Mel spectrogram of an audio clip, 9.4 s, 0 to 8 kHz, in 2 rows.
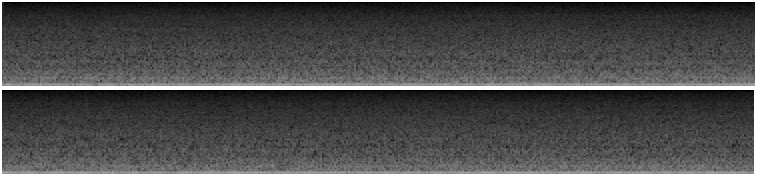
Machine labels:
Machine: fan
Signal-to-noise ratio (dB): 0 dB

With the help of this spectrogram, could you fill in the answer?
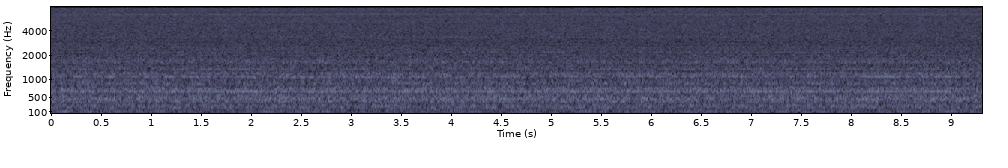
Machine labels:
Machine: fan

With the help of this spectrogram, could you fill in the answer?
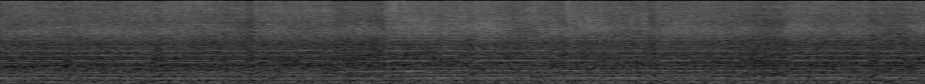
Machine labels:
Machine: slide rail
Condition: abnormal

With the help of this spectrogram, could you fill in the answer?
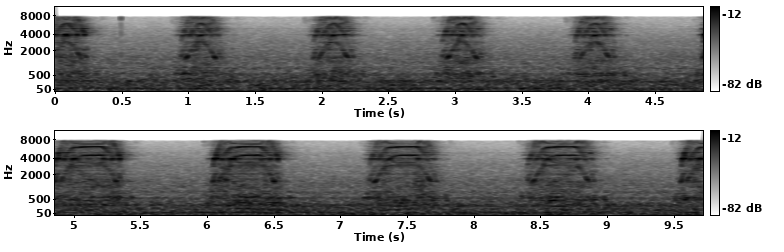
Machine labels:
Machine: slide rail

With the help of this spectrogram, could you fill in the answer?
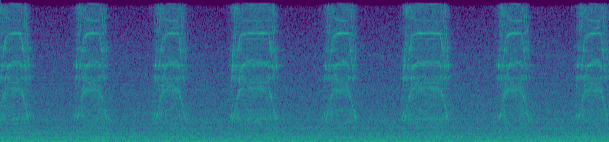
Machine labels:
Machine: slide rail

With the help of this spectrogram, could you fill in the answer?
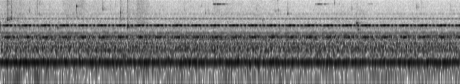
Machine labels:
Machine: pump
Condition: normal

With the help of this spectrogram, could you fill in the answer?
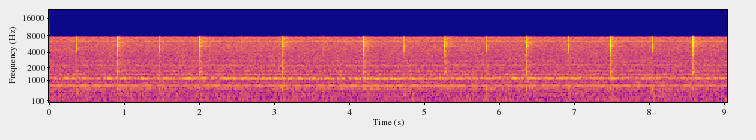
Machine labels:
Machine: valve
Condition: normal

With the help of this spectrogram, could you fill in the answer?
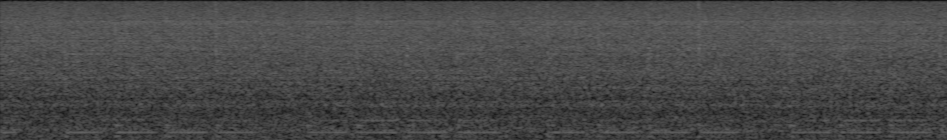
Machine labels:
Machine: slide rail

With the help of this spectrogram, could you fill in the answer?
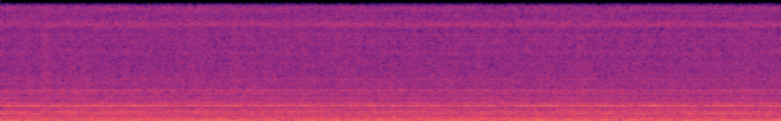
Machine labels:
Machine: fan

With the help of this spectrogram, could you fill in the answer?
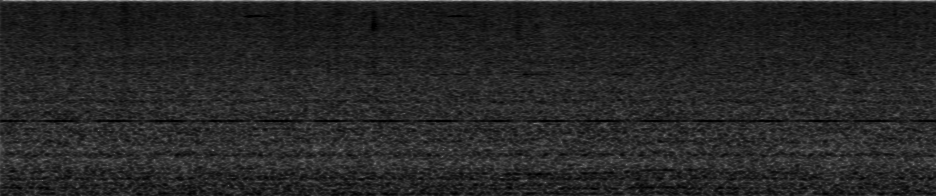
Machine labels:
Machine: fan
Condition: abnormal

